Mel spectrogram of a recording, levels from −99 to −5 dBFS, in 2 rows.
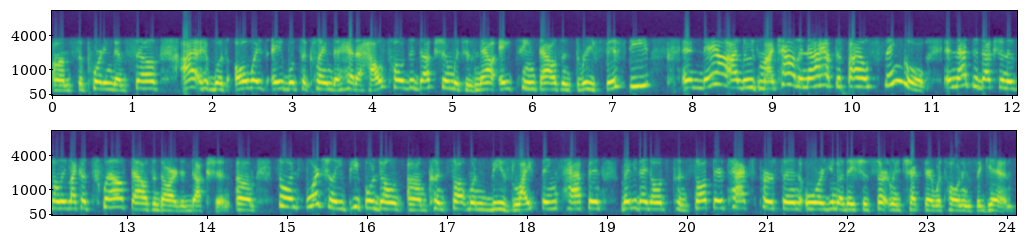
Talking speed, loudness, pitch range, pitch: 170 wpm, -12 LUFS, 240-330 Hz, 275 Hz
